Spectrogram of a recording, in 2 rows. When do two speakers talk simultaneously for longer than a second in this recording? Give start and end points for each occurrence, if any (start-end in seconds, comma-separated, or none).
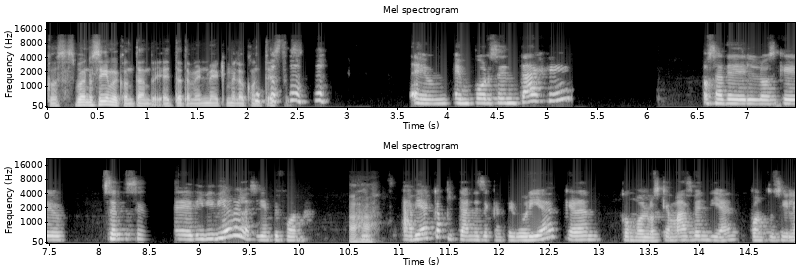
none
